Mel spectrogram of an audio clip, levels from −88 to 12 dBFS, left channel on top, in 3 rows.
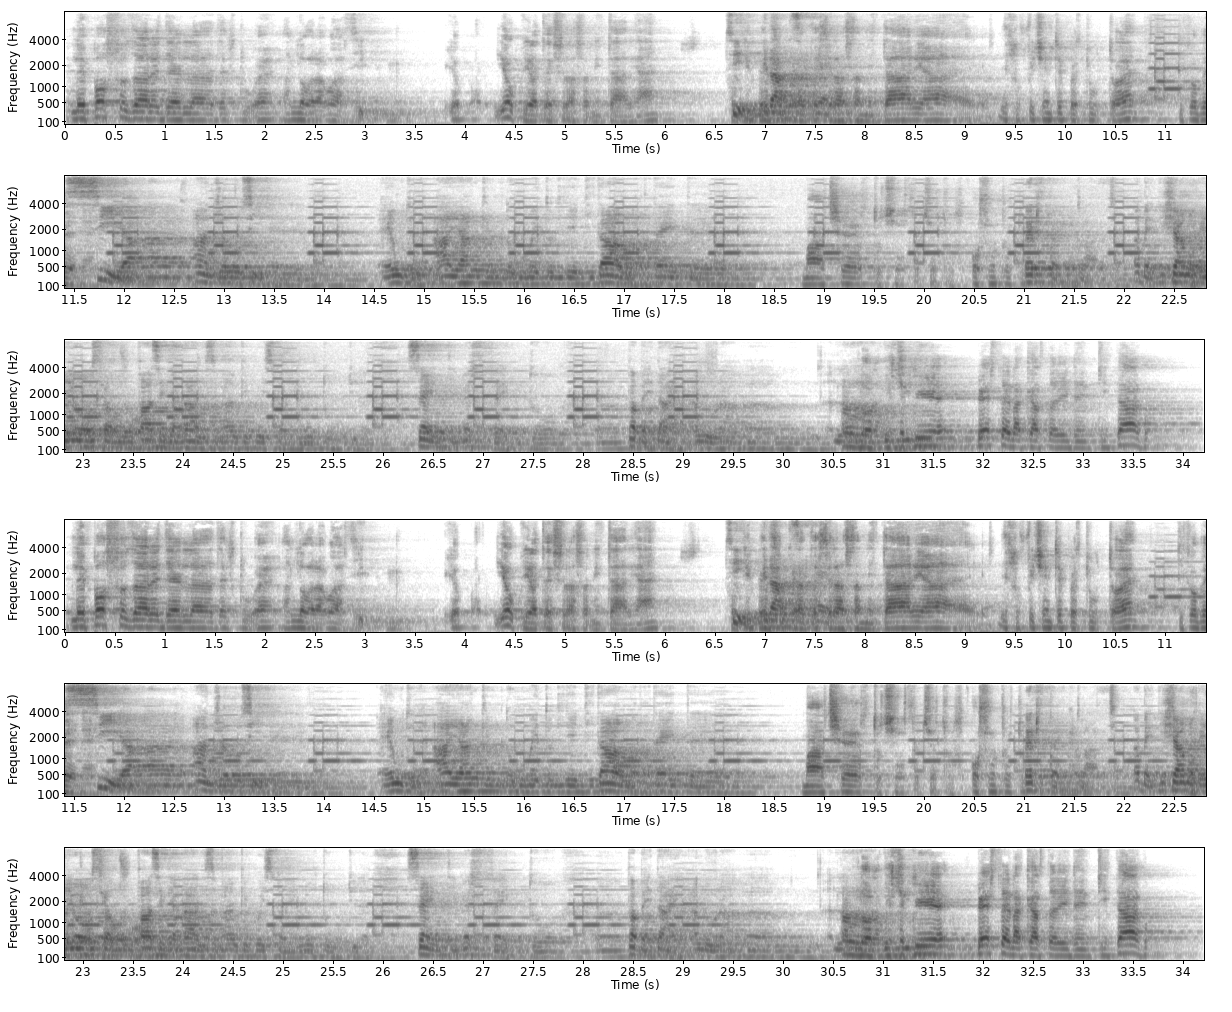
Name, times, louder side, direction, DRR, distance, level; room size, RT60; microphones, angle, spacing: voice 1, 0.1-3.4 3.8-6.3 6.8-10.7 11.1-11.7 18.8-21.0 21.5-22.1 23.0-23.8 30.6-31.7 31.9-33.6, right 4 dB, 50° right, 15 dB, 0.6 m, -28 dB
voice 2, 6.6-7.7 11.4-18.1 21.0-21.7 22.1-31.3, right 1 dB, 25° right, 2 dB, 2.4 m, -28 dB
Alarm, 10.8-11.3 11.8-12.3 12.6-13.3 13.8-14.3 14.8-15.3 15.8-16.3 16.8-17.3 17.8-18.3 18.8-19.3 19.8-20.3 20.8-21.3 21.8-22.3 22.8-23.3 23.8-24.3 24.8-25.3 25.8-26.3 26.8-27.3 27.8-28.3 28.8-29.3, left 3 dB, 75° left, 1.2 m, -31 dB
30.0 x 15.5 x 9.1 m, 2.5 s
head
